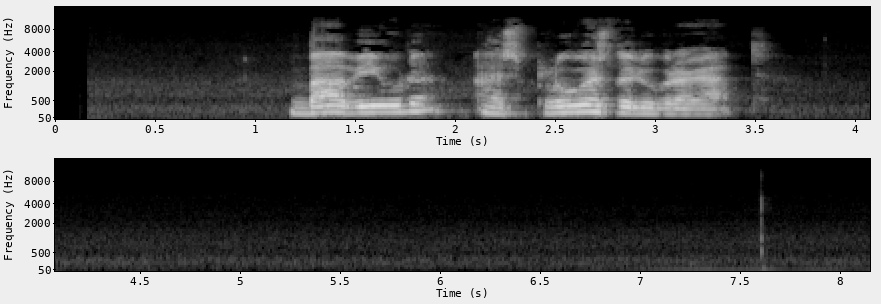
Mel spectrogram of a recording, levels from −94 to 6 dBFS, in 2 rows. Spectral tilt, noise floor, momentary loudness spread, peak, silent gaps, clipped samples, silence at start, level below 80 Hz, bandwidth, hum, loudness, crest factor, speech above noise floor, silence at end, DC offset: -5.5 dB/octave; -68 dBFS; 11 LU; 0 dBFS; none; under 0.1%; 1.2 s; -70 dBFS; 9.4 kHz; none; -18 LUFS; 22 dB; 51 dB; 4.8 s; under 0.1%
